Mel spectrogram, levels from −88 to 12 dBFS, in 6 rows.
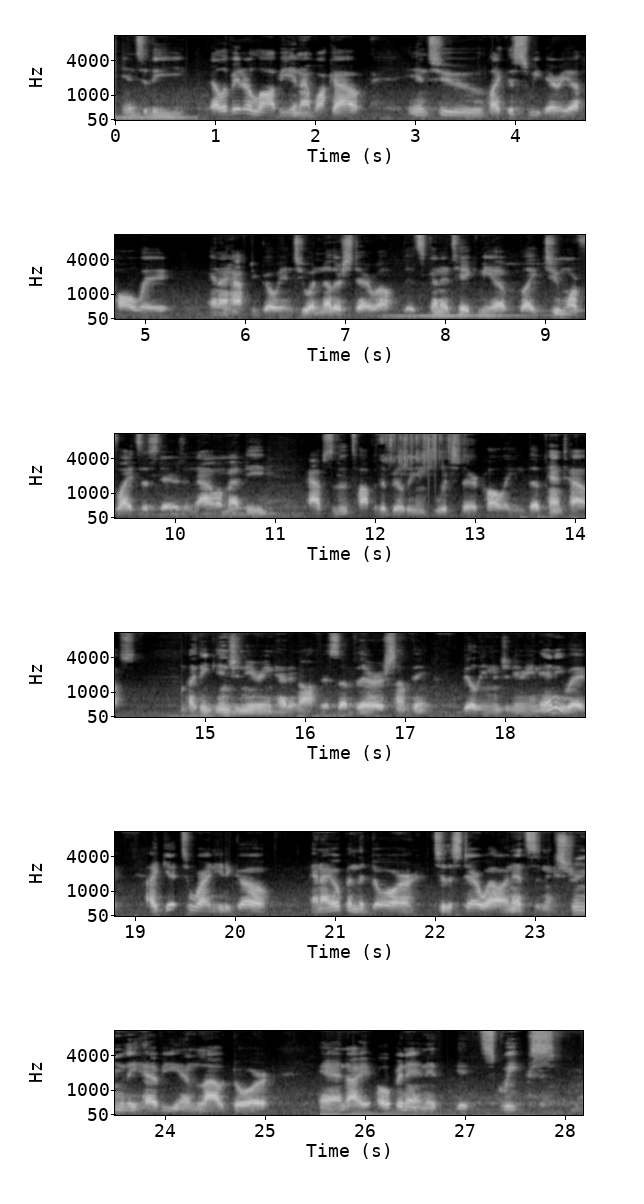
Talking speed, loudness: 200 wpm, -17 LUFS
